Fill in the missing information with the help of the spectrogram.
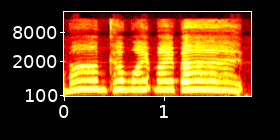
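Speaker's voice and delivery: put-on high, slow whiny little-kid call; little girl calling mom, pitched high and drawn out; child yelling from the bathroom. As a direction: mom imitating her small daughter calling for help. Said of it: "And she's yelling".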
